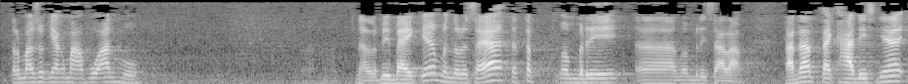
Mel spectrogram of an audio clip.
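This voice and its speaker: Male religious teacher, casual joking delivery, higher voice, muffled echoey hall recording. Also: a little hiss or hum. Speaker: Islamic study teacher. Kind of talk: religious study talk answering questions.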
